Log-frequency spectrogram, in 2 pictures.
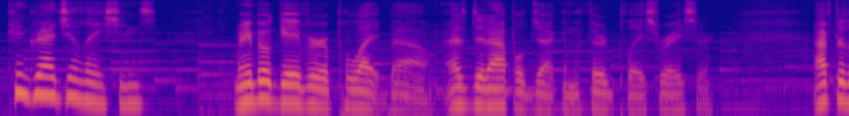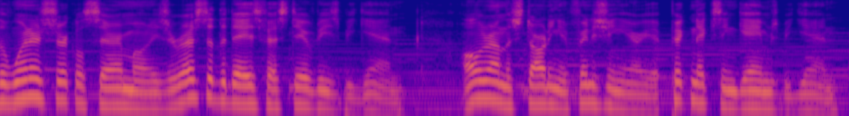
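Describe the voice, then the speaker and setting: A man's voice: medium pitch, lively intonation, a little fast, faint music behind. A man reading scripted story narration as a storybook narrator.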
